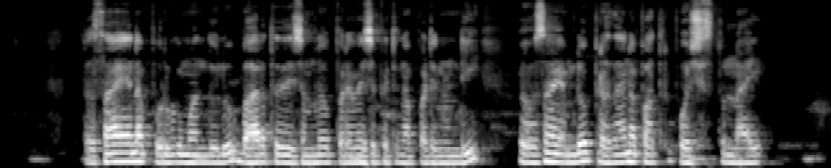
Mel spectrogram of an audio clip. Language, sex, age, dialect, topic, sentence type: Telugu, male, 25-30, Central/Coastal, agriculture, statement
